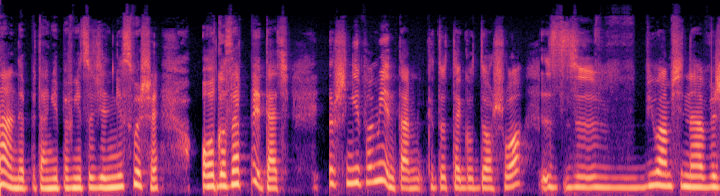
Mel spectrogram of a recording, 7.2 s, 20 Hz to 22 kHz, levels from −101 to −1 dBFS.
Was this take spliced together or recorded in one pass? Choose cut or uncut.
cut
